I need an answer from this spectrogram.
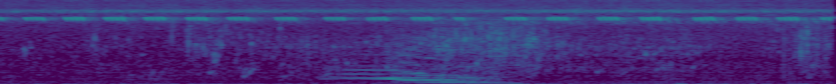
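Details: A female Bengal tiger in heat gives a soft, low moaning contact call that slides downward over about a second, announcing her readiness to mate. The resident male is quick to respond.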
